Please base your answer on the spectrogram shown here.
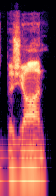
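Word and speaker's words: Bijan: Yeah, he says it's not bejan. He says it's Bjon.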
